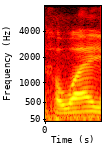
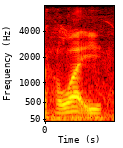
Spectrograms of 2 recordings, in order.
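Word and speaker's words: Hawaiʻi: most people pronounce it Hawaii or Hawaii but in Hawaiian language it's pronounced Hawaii so Hawaii is part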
